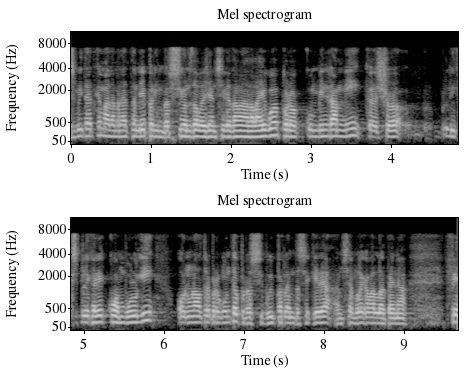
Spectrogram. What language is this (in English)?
Catalan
